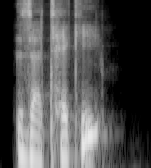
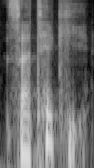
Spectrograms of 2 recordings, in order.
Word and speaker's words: Satechi: Ich sag mal, für mich steht da Tech am Ende, wie Technology und Satechi. Und deswegen sage ich Satechi.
